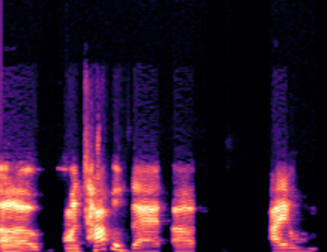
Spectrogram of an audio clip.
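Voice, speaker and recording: A woman speaks loudly. Her pitch sits fairly low. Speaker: community activist and librarian. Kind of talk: podcast interview.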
